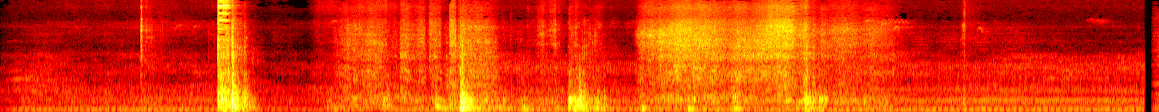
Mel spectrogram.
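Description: A brad nailer fires once with a sharp crack into a plywood cabinet, then the wooden cabinet is knocked and handled: a few thuds and a longer scraping rush of wood against the table.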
